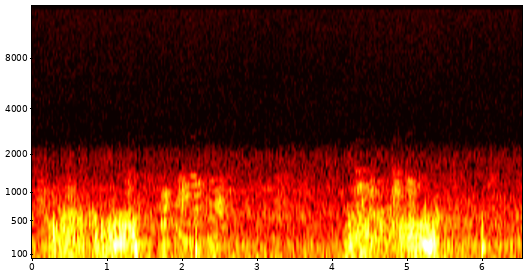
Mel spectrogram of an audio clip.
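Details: Real mechanically ventilated patient's chest heard through an electronic stethoscope: two machine-driven breaths with musical, whistling wheezes from narrowed airways.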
